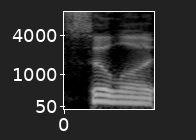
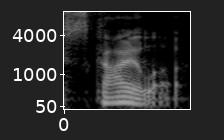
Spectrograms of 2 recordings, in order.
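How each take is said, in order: First: The name starts with a plain S sound. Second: The name starts with an SK sound. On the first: This is how the game says it. "they pronounce it Scylla in the game" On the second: This is the Greek-based pronunciation. "then Scylla would actually be Skyla"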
